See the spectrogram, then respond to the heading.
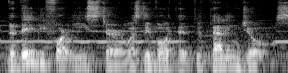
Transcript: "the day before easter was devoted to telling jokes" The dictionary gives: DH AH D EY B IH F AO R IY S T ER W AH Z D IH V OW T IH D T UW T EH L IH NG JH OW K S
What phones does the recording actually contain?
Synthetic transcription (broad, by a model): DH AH D EY B IH F AO R IY S T ER W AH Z D IH V OW T IH D T UW T EH L IH NG JH OW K S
